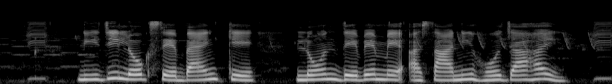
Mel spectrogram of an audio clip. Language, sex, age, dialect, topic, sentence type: Magahi, female, 25-30, Western, banking, statement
